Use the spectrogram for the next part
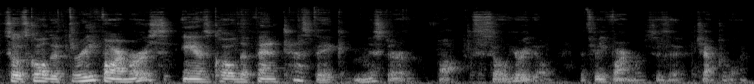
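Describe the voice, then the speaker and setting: An older man reads a children's book aloud in a casual, unhurried way, breaking off for chatty asides. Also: medium pitch, expressive. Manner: informal, unhurried, commenting as he reads. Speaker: storyteller reading a children's book. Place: living room by a stone fireplace. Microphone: camera a few feet away. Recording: roomy, distant mic, faint noise.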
